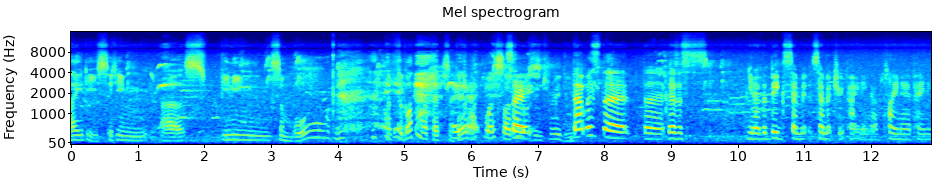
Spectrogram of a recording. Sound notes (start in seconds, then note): 4.0 laughs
